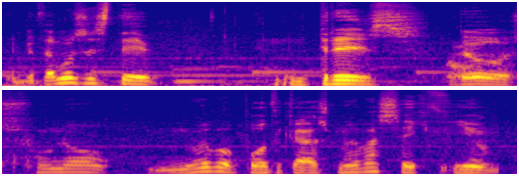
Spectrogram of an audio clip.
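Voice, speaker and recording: Upbeat podcast host. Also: male voice, on the high side, music in the background. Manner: upbeat, quick to laugh. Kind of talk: casual podcast chat.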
